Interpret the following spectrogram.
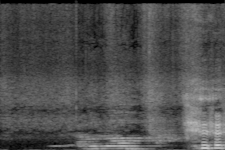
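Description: Faint high-pitched voices in a small tiled room. A louder voice starts speaking just before the end.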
